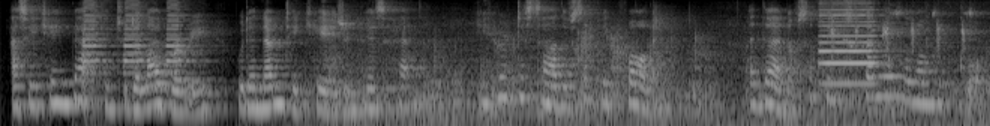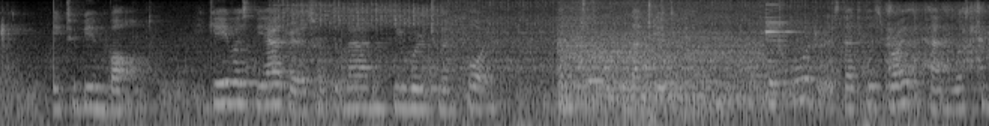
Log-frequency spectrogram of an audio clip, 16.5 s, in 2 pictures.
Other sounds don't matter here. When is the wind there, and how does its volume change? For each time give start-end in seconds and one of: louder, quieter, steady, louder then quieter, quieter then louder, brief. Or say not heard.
2.5-16.4 steady.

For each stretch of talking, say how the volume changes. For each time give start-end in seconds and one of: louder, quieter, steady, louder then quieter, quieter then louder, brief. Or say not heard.
0.1-16.4 steady.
